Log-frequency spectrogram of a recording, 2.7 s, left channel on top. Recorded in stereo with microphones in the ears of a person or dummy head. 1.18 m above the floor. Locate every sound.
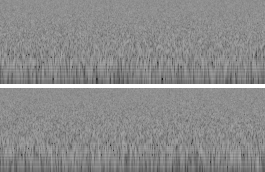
Only background noise.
